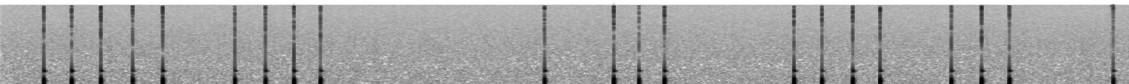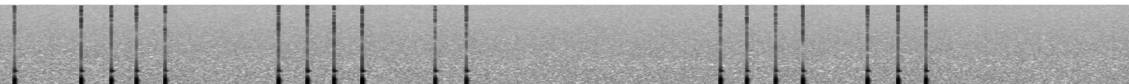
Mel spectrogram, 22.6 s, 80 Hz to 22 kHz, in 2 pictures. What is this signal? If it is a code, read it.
Tap code, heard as knocks on wood, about 4 knocks a second. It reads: Y CSIR S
